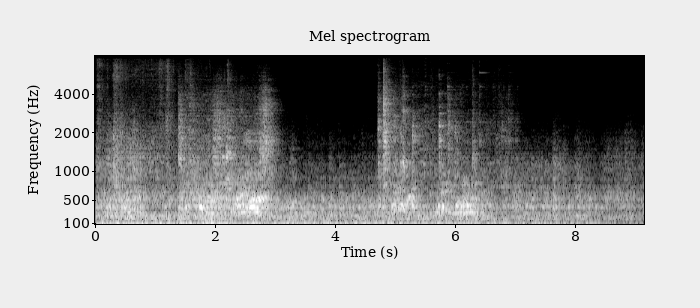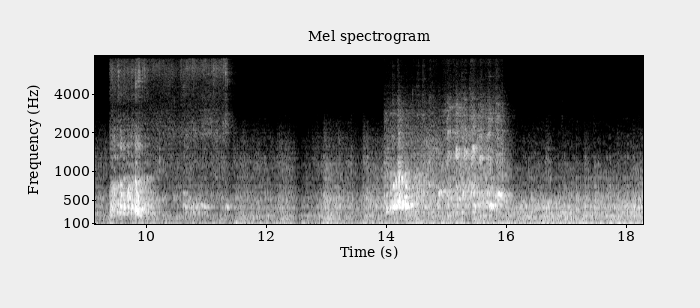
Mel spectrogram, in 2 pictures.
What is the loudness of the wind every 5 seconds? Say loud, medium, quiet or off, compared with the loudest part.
loud, medium, medium, loud.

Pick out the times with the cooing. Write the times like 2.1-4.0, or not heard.
1.4-3.0, 4.7-7.1, 9.3-11.4, 13.9-15.9.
